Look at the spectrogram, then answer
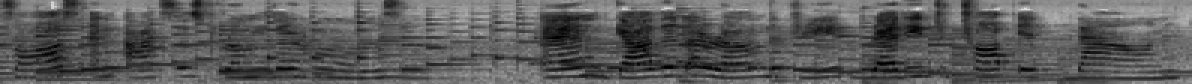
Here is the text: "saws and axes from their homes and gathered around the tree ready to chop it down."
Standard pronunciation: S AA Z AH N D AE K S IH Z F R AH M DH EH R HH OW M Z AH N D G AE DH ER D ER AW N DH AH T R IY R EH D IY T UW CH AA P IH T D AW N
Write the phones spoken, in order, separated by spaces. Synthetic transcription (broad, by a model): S AA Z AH N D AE K S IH S F R AH M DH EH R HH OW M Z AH N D G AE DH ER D ER AW N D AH T R IY R EH D IY T UW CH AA P IH T D AW N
